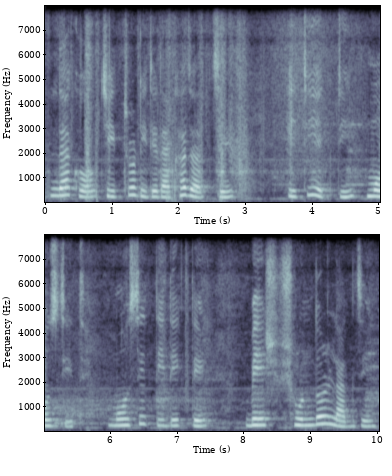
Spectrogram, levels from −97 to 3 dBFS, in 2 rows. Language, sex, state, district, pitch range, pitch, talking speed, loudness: Bengali, female, West Bengal, Purulia, 225-260 Hz, 245 Hz, 85 wpm, -17 LUFS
